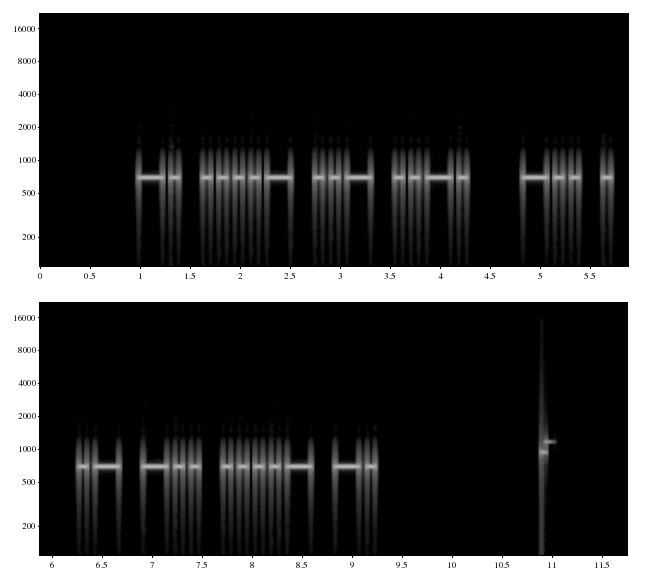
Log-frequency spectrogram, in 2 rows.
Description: Morse code, heard as a keyed tone, about 15 wpm, 700 Hz. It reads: N4UF DE AD4N
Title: USA Callsign DE Callsign - 4 Characters - 15wpm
